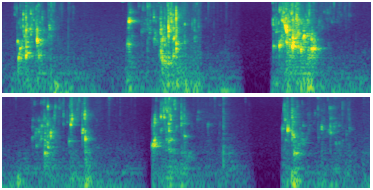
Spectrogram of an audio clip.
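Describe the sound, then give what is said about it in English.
Water pours and splashes in several uneven bursts, broken by brief silences, as shampoo is rinsed out of hair; a soft, hissing rush with small drips between pours and no talking. “Here, darling, let's rinse this for you. Let's get some water.”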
